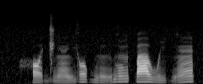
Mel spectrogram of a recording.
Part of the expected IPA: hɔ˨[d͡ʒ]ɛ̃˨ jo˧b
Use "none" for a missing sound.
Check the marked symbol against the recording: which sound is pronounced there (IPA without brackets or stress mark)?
d͡ʒ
